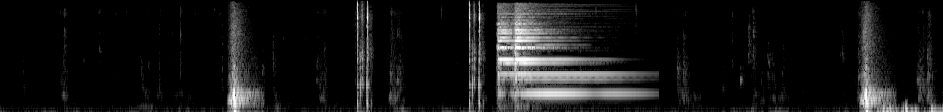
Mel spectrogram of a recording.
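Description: Subscribe-button animation sound effect: two sharp clicks, then a bright bell ding that rings out for about a second and a half. A dull knock comes about two seconds in and another near the end.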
